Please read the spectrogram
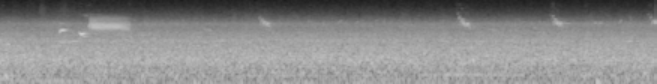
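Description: A small bird calling outdoors: short high falling chirps every second or two, plus one brief buzzy note a little after a second in, over a steady hiss of outdoor background noise.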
